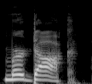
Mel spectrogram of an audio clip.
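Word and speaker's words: Murdaugh: And Alex Murda rounds out the top five. It's Alec. Oh, see, I already said it wrong. Alec Murdoch. Oh my gosh.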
